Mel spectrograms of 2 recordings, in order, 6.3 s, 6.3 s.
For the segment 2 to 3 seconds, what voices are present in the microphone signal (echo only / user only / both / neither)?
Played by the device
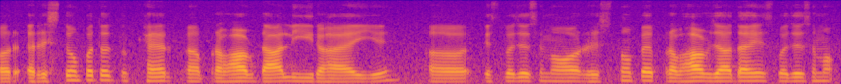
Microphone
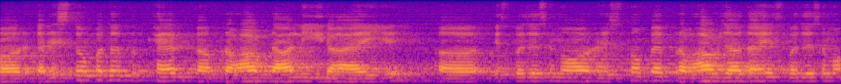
echo only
